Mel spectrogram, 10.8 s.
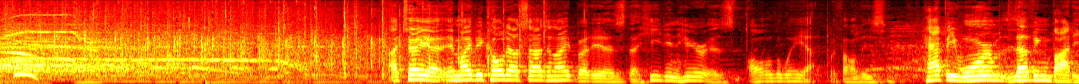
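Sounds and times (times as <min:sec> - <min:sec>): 
audience clapping at a live music show in a Pensacola museum stage studio: 0:00.0 - 0:06.1
audience whistles: 0:00.1 - 0:01.0
speech: 0:03.9 - 0:10.7.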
